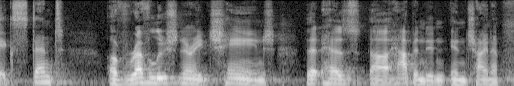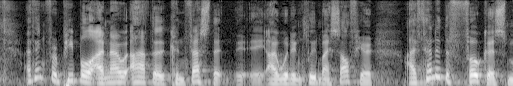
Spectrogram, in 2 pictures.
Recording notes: a live show taped on November 11 at the fourth annual NEXTChina Conference at the China Institute in New York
